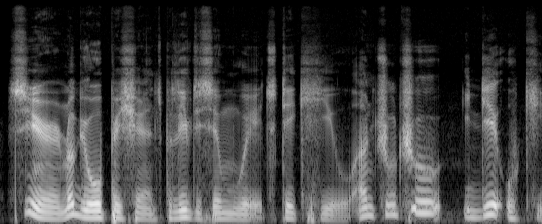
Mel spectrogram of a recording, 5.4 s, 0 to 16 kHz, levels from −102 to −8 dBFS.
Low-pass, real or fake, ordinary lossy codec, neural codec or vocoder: 14.4 kHz; real; none; none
